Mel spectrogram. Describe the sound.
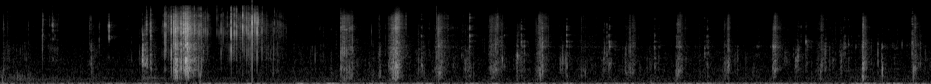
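Crunchy chewing of toasted bread, with loud, crisp bites bunched near the start, then many sharp crunches repeating in an uneven chewing rhythm at a lower level, with no talk.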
